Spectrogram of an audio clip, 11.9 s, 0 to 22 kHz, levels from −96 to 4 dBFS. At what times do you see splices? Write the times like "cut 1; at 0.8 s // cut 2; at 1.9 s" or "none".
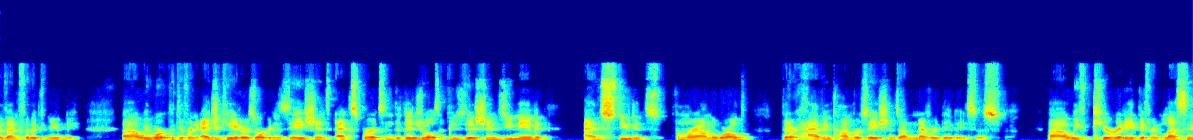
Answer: cut 1; at 4.5 s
